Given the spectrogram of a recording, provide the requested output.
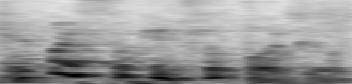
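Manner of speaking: quick unvoiced mutter; whispered aside. Real, not acted. Lost his flip flop mid-story, muttering to himself. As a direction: whisper it to yourself, distracted.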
